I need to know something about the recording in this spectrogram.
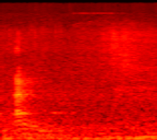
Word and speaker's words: Morin: Entonces, se escribe Morin, pero como es francés se pronuncia Morán.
